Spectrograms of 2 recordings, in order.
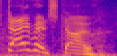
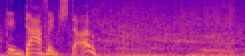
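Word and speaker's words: Davidstow: I got very angry it's David though not davage though Welsh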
